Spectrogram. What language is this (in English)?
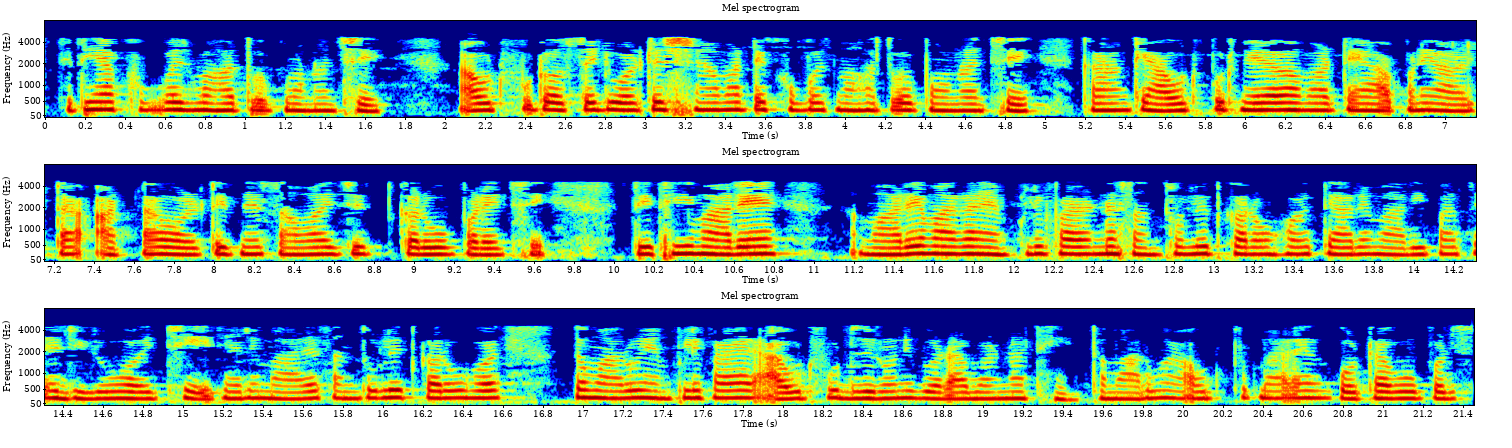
Gujarati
